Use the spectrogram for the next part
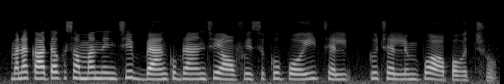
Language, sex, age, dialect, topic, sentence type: Telugu, female, 18-24, Telangana, banking, statement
